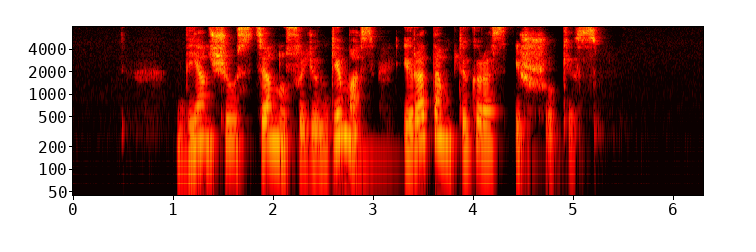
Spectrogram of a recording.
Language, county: Lithuanian, Tauragė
